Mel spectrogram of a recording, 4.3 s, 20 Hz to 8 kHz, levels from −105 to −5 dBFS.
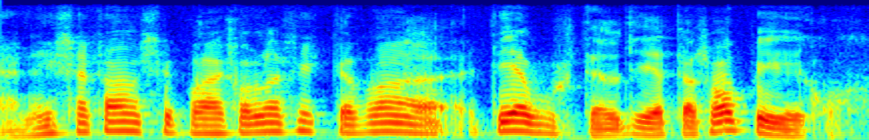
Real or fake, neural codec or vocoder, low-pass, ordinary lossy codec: fake; codec, 44.1 kHz, 7.8 kbps, Pupu-Codec; 7.2 kHz; none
